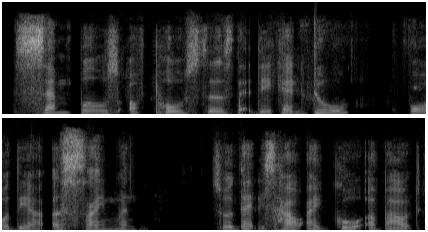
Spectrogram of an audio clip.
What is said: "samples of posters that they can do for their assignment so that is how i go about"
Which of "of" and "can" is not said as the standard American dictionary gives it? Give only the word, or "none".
of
